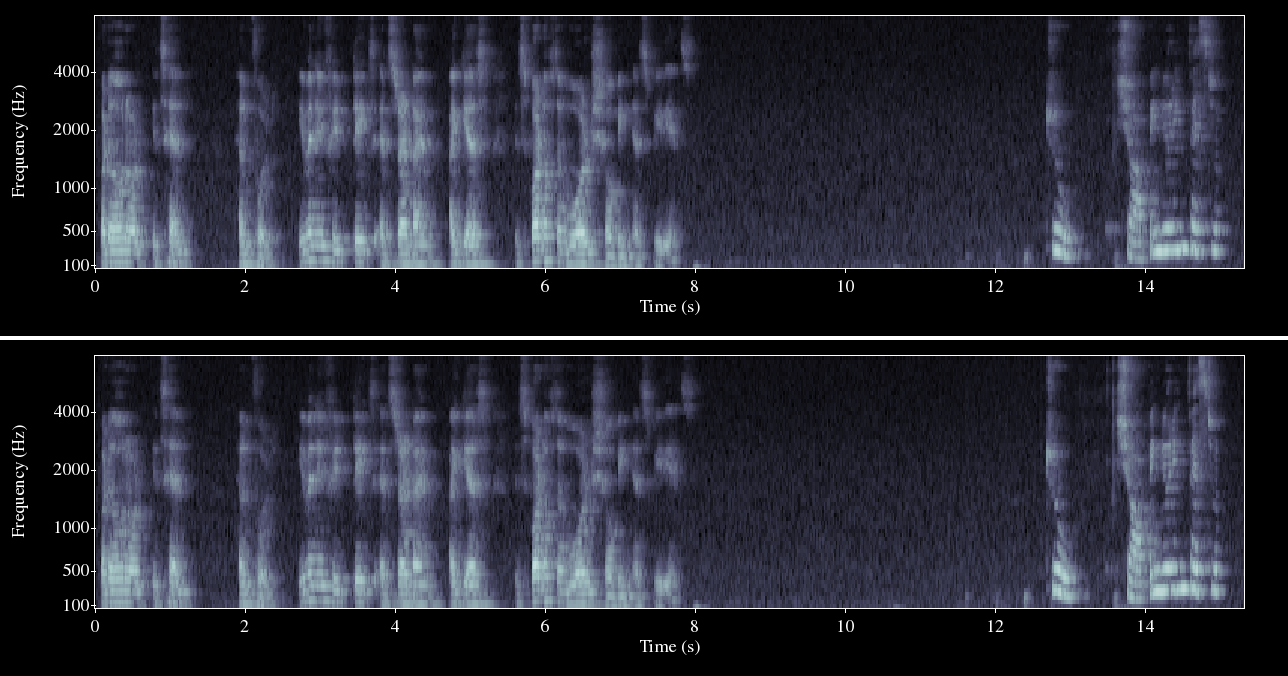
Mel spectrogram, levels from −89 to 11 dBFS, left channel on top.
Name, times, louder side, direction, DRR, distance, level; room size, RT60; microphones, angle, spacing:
voice 1, 0.1-1.3 1.9-2.4 2.7-5.3 5.6-7.9 13.5-13.6, left 2 dB, 20° left, 0.3 m, -19 dB
voice 2, 12.7-13.1 13.6-15.0, right 2 dB, 70° right, 0.4 m, -16 dB
2.5 x 2.4 x 2.6 m
head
